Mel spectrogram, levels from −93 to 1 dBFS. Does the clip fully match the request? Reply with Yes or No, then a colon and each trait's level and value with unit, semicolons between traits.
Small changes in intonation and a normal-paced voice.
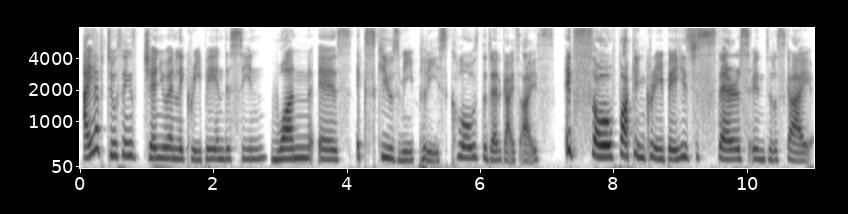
No: average, 3.4 semitones; average, 160 wpm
